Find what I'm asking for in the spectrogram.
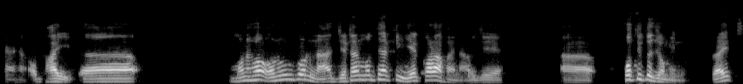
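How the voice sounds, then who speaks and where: A man's voice: medium pitch, sing-song, moderate pace, a little mellow, no room sound, highs cut off. A man with a Bangladeshi accent leading a casual online vocabulary lesson, thinking aloud and searching for words. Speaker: vocabulary session leader.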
